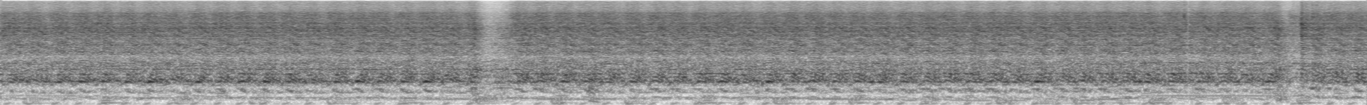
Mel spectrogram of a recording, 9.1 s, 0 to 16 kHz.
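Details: Toyota 2JZ engine swapped into a car, first start attempt after wiring (automatic-origin engine needing park/neutral switch): starter turns it over in a steady rapid churn for several seconds, never catches; cranks without firing.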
